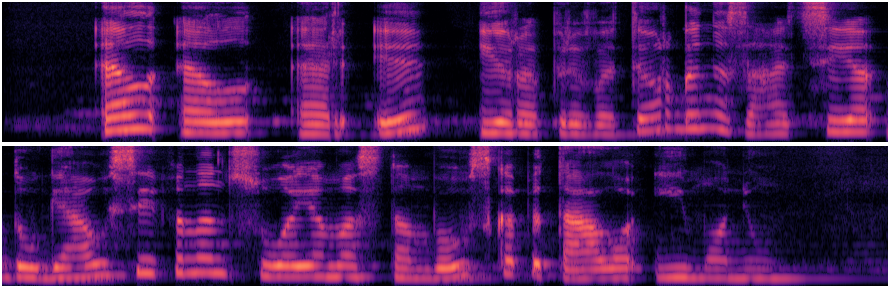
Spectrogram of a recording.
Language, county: Lithuanian, Alytus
